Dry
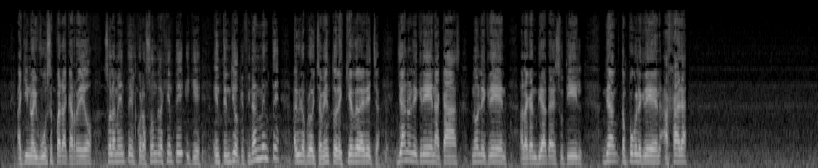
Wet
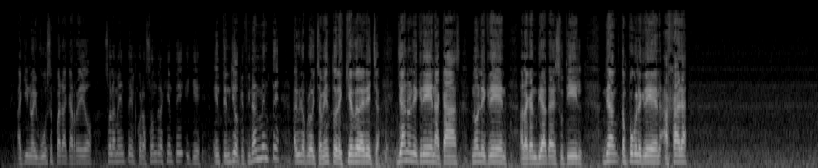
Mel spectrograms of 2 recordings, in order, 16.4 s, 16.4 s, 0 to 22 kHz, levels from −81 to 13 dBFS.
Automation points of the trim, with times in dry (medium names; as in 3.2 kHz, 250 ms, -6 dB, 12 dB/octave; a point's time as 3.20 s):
4.03 s -16.5 dB
4.66 s -9 dB
5.93 s -9 dB
7.05 s -2.5 dB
